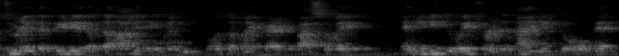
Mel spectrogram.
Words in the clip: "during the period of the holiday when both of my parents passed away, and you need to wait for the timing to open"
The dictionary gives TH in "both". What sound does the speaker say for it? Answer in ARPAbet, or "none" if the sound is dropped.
T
